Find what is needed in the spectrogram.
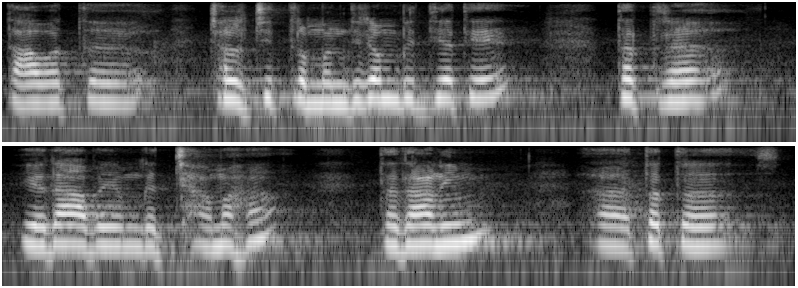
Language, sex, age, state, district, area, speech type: Sanskrit, male, 45-60, Uttar Pradesh, Mirzapur, urban, spontaneous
